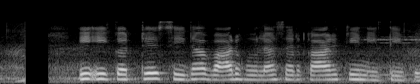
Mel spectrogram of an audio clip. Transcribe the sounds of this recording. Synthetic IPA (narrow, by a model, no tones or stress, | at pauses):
iʔɪkəʈʰːesiːd̪ʱaʋaːɾɦoːlasɐɾkaːɾkineːt̪iko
